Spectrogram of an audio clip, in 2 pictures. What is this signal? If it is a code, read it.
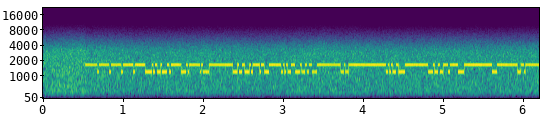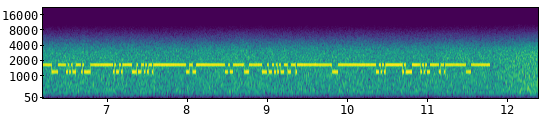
RTTY (50 baud, 450 Hz shift), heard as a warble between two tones, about 1420 Hz centre, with radio static. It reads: HE HAS ALSO COMPOSED FILM SCORES.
